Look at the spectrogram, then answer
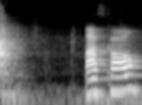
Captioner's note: applause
